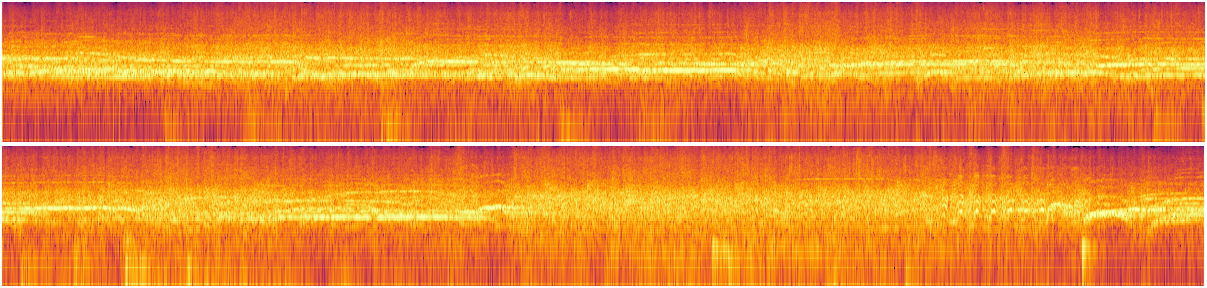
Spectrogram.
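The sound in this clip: Talk-show studio audience applauding and cheering as the guests are welcomed. Loud, continuous clapping runs throughout, mixed with whoops, cheers and bits of laughter.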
